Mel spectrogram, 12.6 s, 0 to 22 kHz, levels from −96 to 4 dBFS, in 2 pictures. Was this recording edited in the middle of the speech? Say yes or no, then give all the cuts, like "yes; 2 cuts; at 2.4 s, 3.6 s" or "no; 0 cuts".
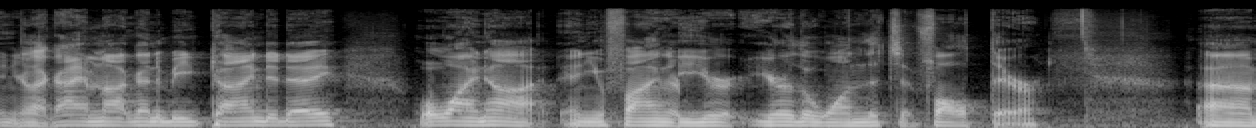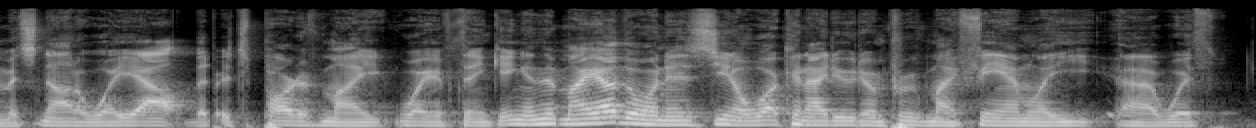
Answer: yes; 3 cuts; at 3.4 s, 7.3 s, 9.1 s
